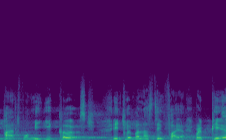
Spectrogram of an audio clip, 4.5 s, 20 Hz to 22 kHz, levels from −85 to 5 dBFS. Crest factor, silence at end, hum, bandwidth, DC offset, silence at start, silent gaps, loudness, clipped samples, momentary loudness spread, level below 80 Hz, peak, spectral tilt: 18 dB; 0 s; none; 9 kHz; under 0.1%; 0 s; none; -30 LUFS; under 0.1%; 13 LU; -80 dBFS; -10 dBFS; -5.5 dB/octave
